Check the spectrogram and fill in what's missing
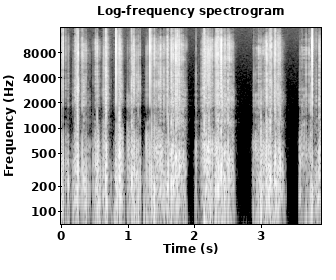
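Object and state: Chunky gold glitter sheet being scratched.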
